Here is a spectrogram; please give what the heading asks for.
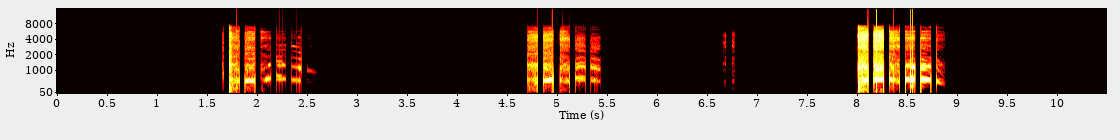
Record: {"exhalation_length": "10.5 s", "exhalation_amplitude": 28361, "exhalation_signal_mean_std_ratio": 0.23, "survey_phase": "alpha (2021-03-01 to 2021-08-12)", "age": "65+", "gender": "Male", "wearing_mask": "No", "symptom_none": true, "smoker_status": "Ex-smoker", "respiratory_condition_asthma": false, "respiratory_condition_other": false, "recruitment_source": "REACT", "submission_delay": "8 days", "covid_test_result": "Negative", "covid_test_method": "RT-qPCR"}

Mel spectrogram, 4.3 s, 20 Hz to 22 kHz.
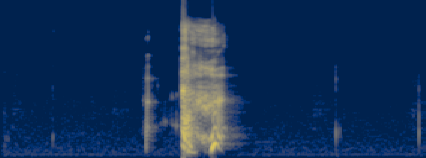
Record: {"cough_length": "4.3 s", "cough_amplitude": 32768, "cough_signal_mean_std_ratio": 0.22, "survey_phase": "beta (2021-08-13 to 2022-03-07)", "age": "18-44", "gender": "Female", "wearing_mask": "No", "symptom_cough_any": true, "symptom_runny_or_blocked_nose": true, "symptom_sore_throat": true, "symptom_abdominal_pain": true, "symptom_fatigue": true, "smoker_status": "Never smoked", "respiratory_condition_asthma": false, "respiratory_condition_other": false, "recruitment_source": "Test and Trace", "submission_delay": "2 days", "covid_test_result": "Positive", "covid_test_method": "RT-qPCR", "covid_ct_value": 17.9, "covid_ct_gene": "ORF1ab gene", "covid_ct_mean": 18.2, "covid_viral_load": "1100000 copies/ml", "covid_viral_load_category": "High viral load (>1M copies/ml)"}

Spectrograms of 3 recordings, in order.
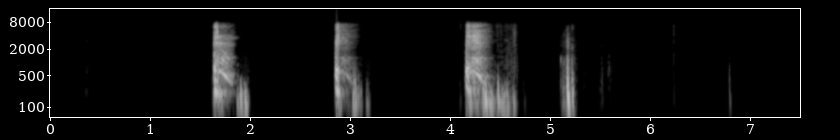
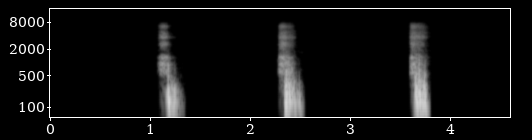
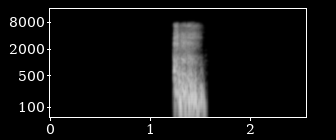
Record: {"three_cough_length": "7.5 s", "three_cough_amplitude": 32768, "three_cough_signal_mean_std_ratio": 0.21, "exhalation_length": "4.6 s", "exhalation_amplitude": 30345, "exhalation_signal_mean_std_ratio": 0.23, "cough_length": "2.6 s", "cough_amplitude": 27961, "cough_signal_mean_std_ratio": 0.27, "survey_phase": "alpha (2021-03-01 to 2021-08-12)", "age": "45-64", "gender": "Male", "wearing_mask": "No", "symptom_none": true, "smoker_status": "Never smoked", "respiratory_condition_asthma": false, "respiratory_condition_other": false, "recruitment_source": "REACT", "submission_delay": "2 days", "covid_test_result": "Negative", "covid_test_method": "RT-qPCR"}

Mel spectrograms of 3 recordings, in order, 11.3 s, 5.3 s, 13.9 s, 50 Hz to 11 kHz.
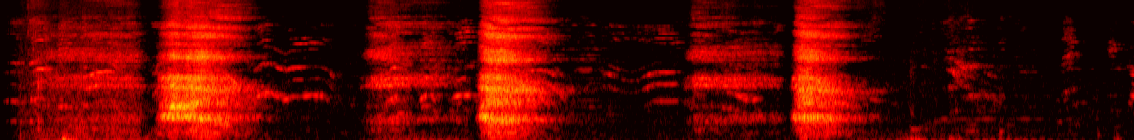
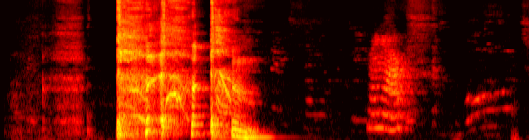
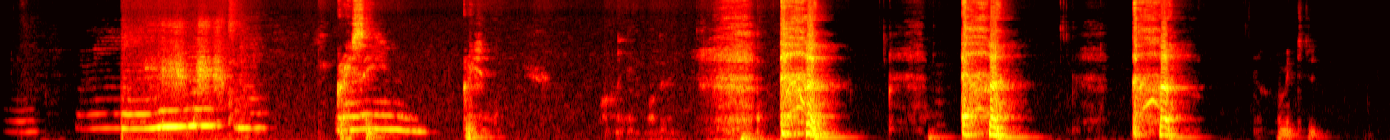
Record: {"exhalation_length": "11.3 s", "exhalation_amplitude": 9539, "exhalation_signal_mean_std_ratio": 0.42, "cough_length": "5.3 s", "cough_amplitude": 32768, "cough_signal_mean_std_ratio": 0.42, "three_cough_length": "13.9 s", "three_cough_amplitude": 32768, "three_cough_signal_mean_std_ratio": 0.44, "survey_phase": "alpha (2021-03-01 to 2021-08-12)", "age": "65+", "gender": "Male", "wearing_mask": "No", "symptom_none": true, "smoker_status": "Never smoked", "respiratory_condition_asthma": false, "respiratory_condition_other": false, "recruitment_source": "REACT", "submission_delay": "1 day", "covid_test_result": "Negative", "covid_test_method": "RT-qPCR"}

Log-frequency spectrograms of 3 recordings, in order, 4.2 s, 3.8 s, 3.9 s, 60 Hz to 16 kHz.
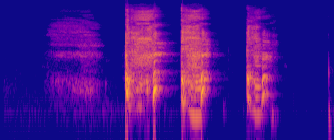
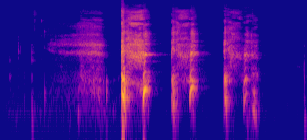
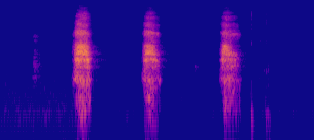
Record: {"three_cough_length": "4.2 s", "three_cough_amplitude": 32768, "three_cough_signal_mean_std_ratio": 0.39, "cough_length": "3.8 s", "cough_amplitude": 32768, "cough_signal_mean_std_ratio": 0.3, "exhalation_length": "3.9 s", "exhalation_amplitude": 27073, "exhalation_signal_mean_std_ratio": 0.28, "survey_phase": "beta (2021-08-13 to 2022-03-07)", "age": "45-64", "gender": "Female", "wearing_mask": "No", "symptom_none": true, "smoker_status": "Never smoked", "respiratory_condition_asthma": false, "respiratory_condition_other": false, "recruitment_source": "REACT", "submission_delay": "5 days", "covid_test_result": "Negative", "covid_test_method": "RT-qPCR"}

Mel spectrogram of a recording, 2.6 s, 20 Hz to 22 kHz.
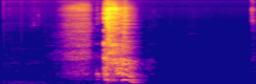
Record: {"cough_length": "2.6 s", "cough_amplitude": 32768, "cough_signal_mean_std_ratio": 0.34, "survey_phase": "beta (2021-08-13 to 2022-03-07)", "age": "45-64", "gender": "Male", "wearing_mask": "No", "symptom_none": true, "smoker_status": "Ex-smoker", "respiratory_condition_asthma": false, "respiratory_condition_other": false, "recruitment_source": "REACT", "submission_delay": "1 day", "covid_test_result": "Negative", "covid_test_method": "RT-qPCR"}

